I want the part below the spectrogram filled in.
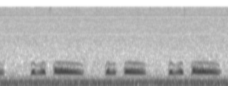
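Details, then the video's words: Training on land, a spotted dove decoy gives three clear coo phrases, each a short note leading into a longer mellow coo that drops slightly in pitch, over a low constant hum. "លលកធ្នាក់ចុះដីចេញក្បាច់បណ្តើរៗហើយ - Pikat Terkurkur trianing on land"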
